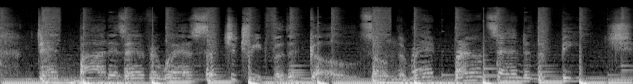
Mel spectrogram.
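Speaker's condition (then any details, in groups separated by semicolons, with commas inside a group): No condition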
